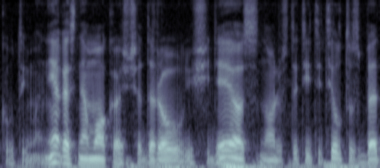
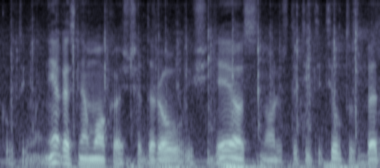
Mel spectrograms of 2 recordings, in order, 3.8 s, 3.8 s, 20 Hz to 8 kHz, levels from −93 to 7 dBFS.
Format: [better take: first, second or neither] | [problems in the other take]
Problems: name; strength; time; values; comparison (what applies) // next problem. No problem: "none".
first | background sound (Typing); 16 dB below the speech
